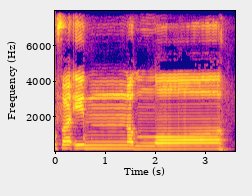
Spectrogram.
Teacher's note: جب بھی اللہ کے لام سے پہلے حرف کے اوپر زبر آئے گا تو اس اللہ کے لام کو پور پڑھیں گے، یعنی موٹی آواز میں پڑھیں گے، اور اگر یہاں پر زیر ہوتا پھر یہ اللہ کا لام باریک ہو جاتا۔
